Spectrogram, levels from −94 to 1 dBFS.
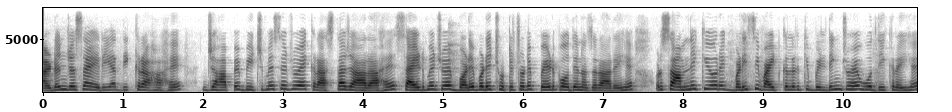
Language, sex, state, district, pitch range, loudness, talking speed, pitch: Hindi, female, Chhattisgarh, Bilaspur, 255-310 Hz, -19 LUFS, 245 wpm, 285 Hz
